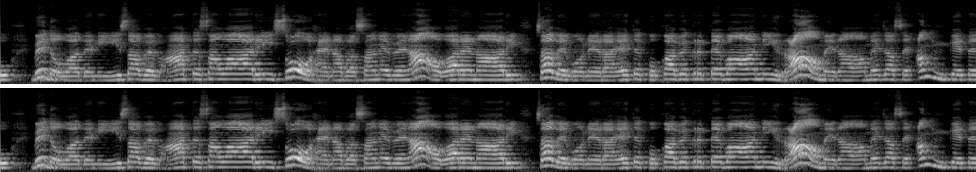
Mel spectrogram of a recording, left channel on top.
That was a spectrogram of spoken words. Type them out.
विधवदनी सब भांत सवारी सो है न बसन बिना वर नारी सब गुण रहित कुकव कृत बानी राम नाम जस अंकित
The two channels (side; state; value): both; identical; correlation 1.00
